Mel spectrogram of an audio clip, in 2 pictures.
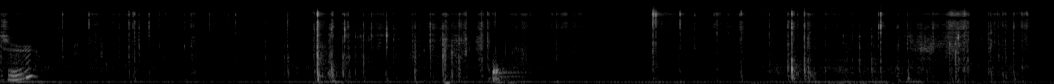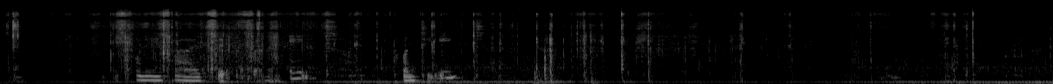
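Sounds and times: banknotes rustling: 0:00.1 - 0:21.0
plastic envelopes crinkling: 0:00.1 - 0:21.0.

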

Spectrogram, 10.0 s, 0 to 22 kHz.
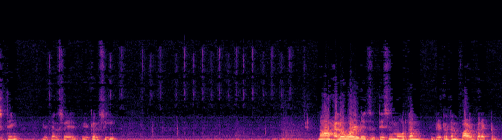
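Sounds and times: low background hum: 0:00.0 - 0:10.0
mouse button clicking: 0:02.2 - 0:06.2.

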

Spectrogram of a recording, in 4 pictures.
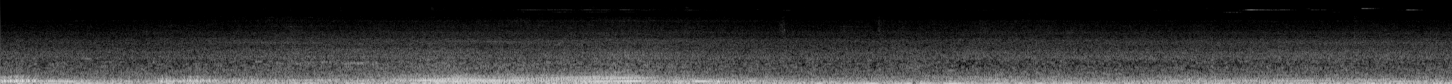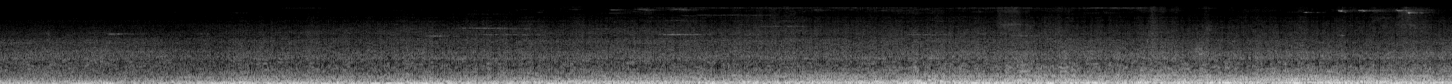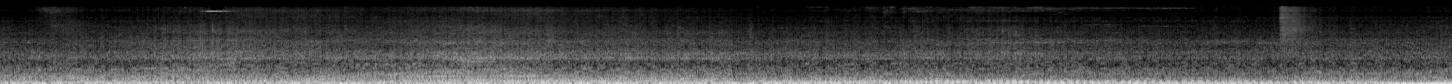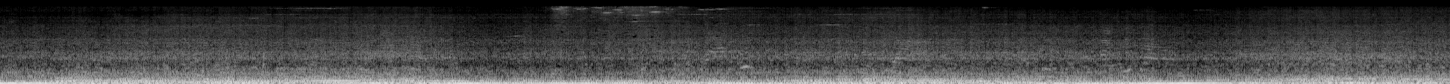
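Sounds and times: deep rumble of heavy vehicles: 0:00.0 - 0:58.0
passing cars and buses: 0:00.0 - 0:58.0
voices of passers-by: 0:00.0 - 0:58.0.

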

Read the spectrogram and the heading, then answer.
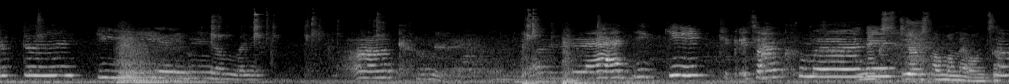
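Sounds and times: child singing: 0:00.0 - 0:02.7, 0:03.4 - 0:07.3.

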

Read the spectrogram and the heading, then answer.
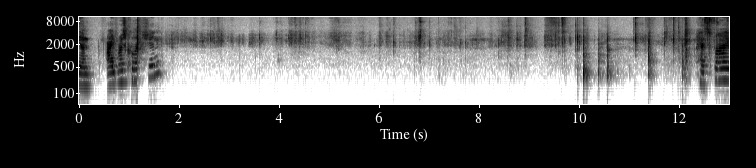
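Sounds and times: plastic packaging crinkling: 0:01.6 - 0:13.0.

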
